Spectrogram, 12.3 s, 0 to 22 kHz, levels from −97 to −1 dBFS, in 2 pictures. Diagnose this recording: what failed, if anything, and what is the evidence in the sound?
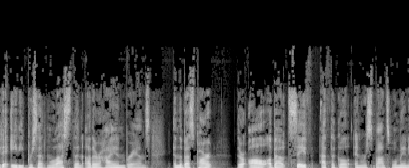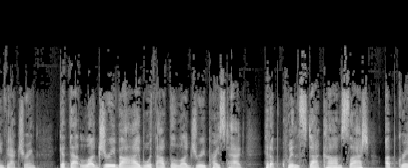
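Nothing failed: no stage from capture to playback leaves audible evidence of a fault anywhere in this speech recording.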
